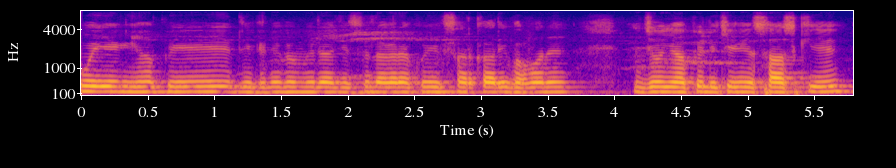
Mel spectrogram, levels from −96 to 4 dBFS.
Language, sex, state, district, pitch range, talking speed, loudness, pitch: Hindi, male, Chhattisgarh, Kabirdham, 165-175 Hz, 250 wpm, -17 LUFS, 170 Hz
